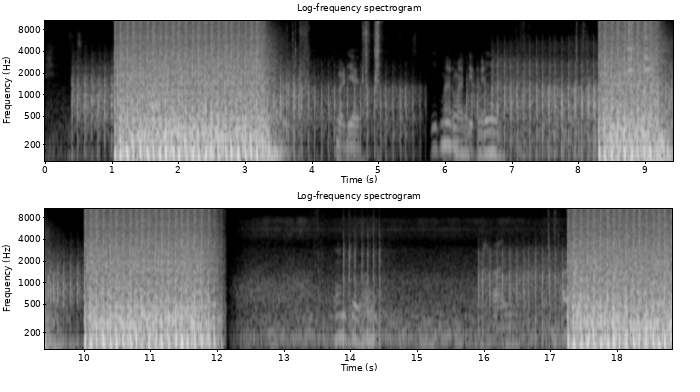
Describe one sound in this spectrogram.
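Rifle shots fire in rapid bursts.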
